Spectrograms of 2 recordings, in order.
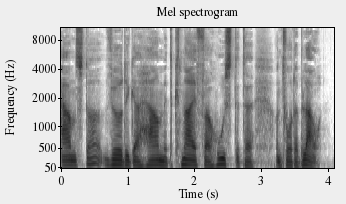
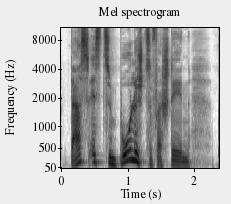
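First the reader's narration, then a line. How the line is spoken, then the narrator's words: Roared. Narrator (German): brüllte Fabian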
